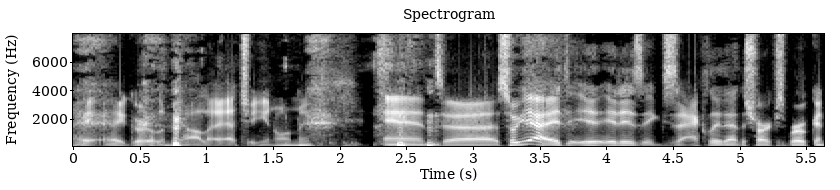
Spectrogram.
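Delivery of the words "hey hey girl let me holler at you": very deep, raspy, rough and aggressive voice. Demonstrating the voice used to catfish someone, in a raspy, aggressive voice. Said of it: "my voice was so like raspy and aggressive".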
